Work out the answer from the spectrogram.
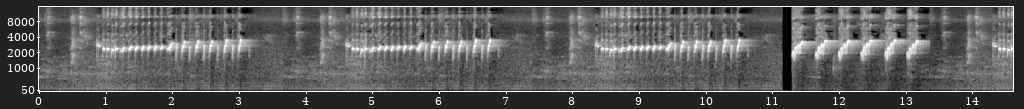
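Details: Lure sounds of a sooty-headed bulbul: three long bursts of fast, chirping notes that rise gradually in pitch, then a string of sharper, downward-slurred chips.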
